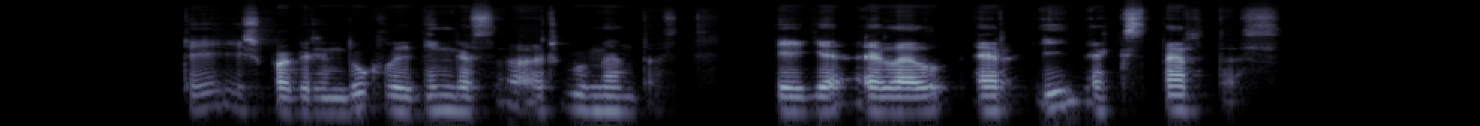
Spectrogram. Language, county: Lithuanian, Kaunas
